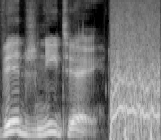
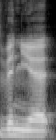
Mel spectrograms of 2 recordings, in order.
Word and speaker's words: vignette: my personal go-to favorite is under imagefx called vijnite just kidding it's pronounced vignette I just wanted to see your reaction to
